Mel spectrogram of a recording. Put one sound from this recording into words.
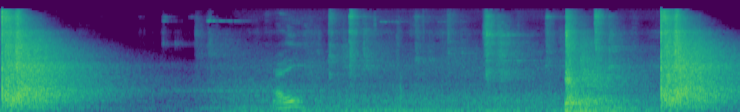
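A rifle fires loud shots that boom and echo.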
